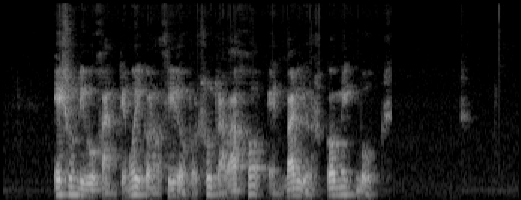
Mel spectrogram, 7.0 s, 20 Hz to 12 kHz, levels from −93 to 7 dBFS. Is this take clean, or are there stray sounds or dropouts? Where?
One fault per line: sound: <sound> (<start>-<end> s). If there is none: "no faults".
no faults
